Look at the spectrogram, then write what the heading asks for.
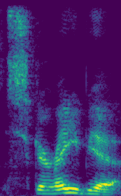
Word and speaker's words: Scarabya: And here it is, Scarabya. I'm assured that is how it's pronounced.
